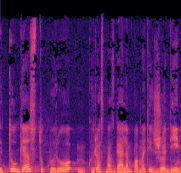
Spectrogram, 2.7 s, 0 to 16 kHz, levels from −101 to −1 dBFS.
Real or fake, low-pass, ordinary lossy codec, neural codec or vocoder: real; 14.4 kHz; MP3, 64 kbps; none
